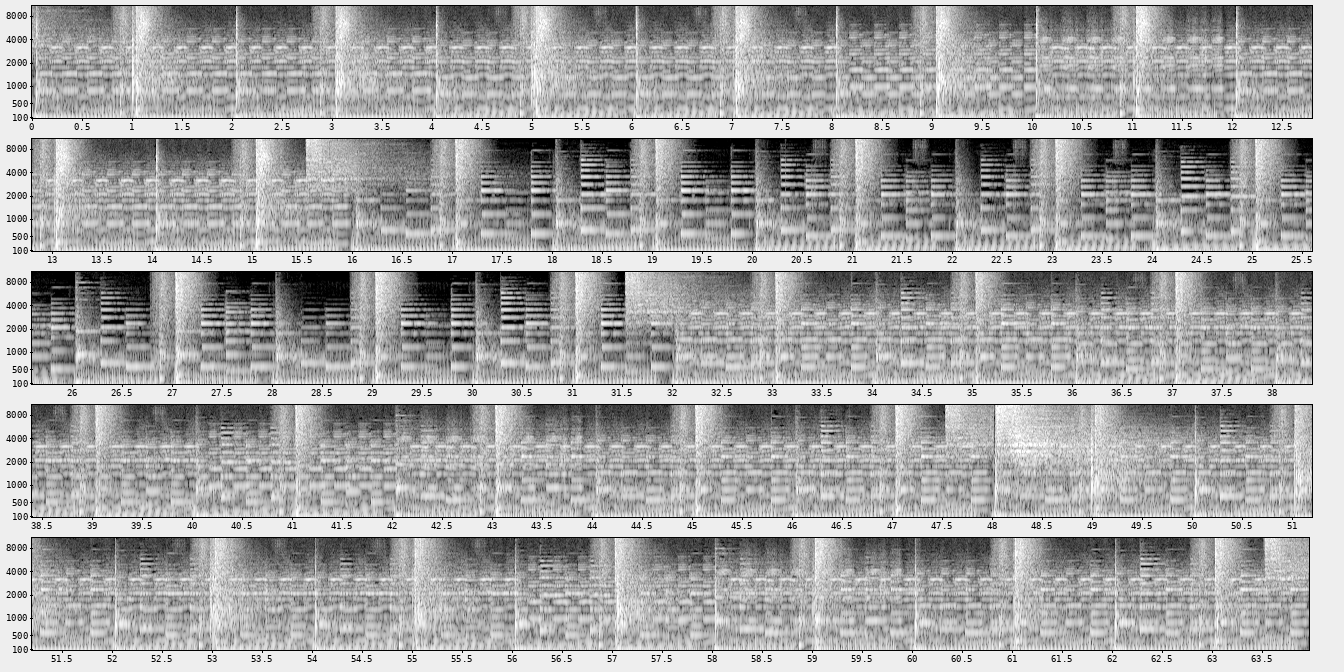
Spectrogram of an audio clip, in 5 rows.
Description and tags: Loop Little Big Adventure 01
A music loop to be used in fast paced games with tons of action for creating an adrenaline rush and somewhat adaptive musical experience.
battle, game, gamedev, gamedeveloping, games, gaming, indiedev, indiegamedev, loop, music, music-loop, victory, videogame, Video-Game, videogames, war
